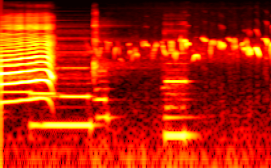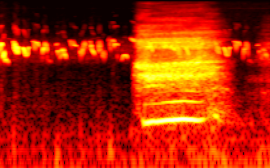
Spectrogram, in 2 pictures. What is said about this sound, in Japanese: 空には小鳥、花には蝶。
